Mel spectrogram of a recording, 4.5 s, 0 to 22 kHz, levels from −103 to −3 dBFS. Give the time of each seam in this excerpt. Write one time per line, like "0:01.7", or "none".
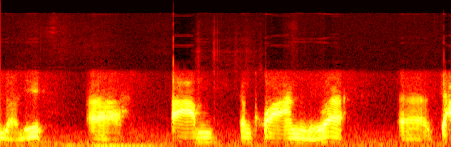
none

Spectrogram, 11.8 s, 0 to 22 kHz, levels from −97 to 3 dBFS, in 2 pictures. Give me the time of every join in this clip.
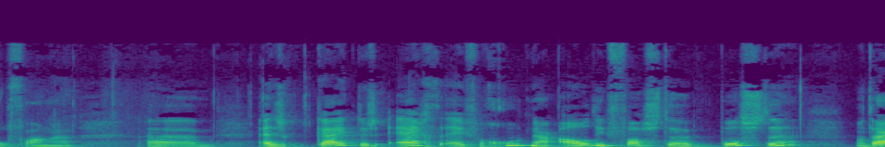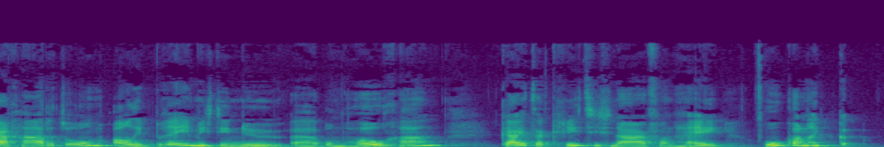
none

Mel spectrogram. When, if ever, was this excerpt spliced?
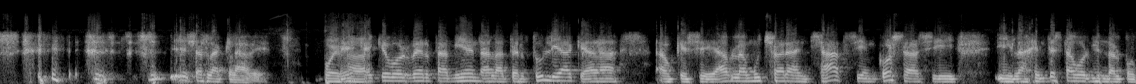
none

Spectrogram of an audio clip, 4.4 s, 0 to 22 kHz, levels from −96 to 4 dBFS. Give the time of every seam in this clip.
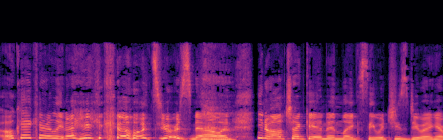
none

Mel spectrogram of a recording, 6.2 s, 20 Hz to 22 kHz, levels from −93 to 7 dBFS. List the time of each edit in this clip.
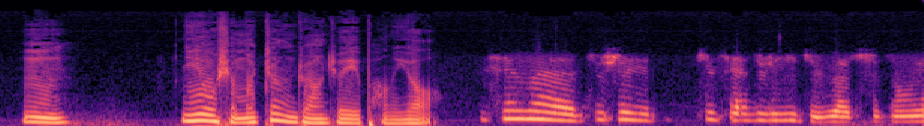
0:01.2

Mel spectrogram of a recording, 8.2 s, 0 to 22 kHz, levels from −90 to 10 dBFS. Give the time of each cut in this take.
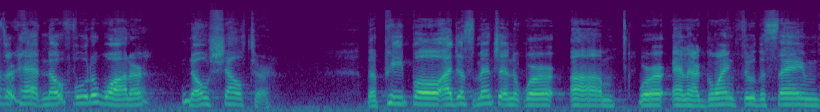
0:06.3

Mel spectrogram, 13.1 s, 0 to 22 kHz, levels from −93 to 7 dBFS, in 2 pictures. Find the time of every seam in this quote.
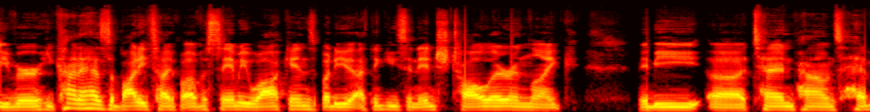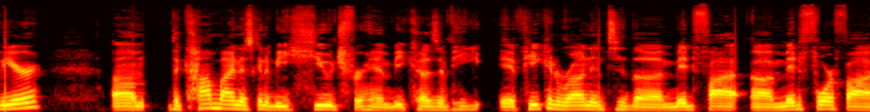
none

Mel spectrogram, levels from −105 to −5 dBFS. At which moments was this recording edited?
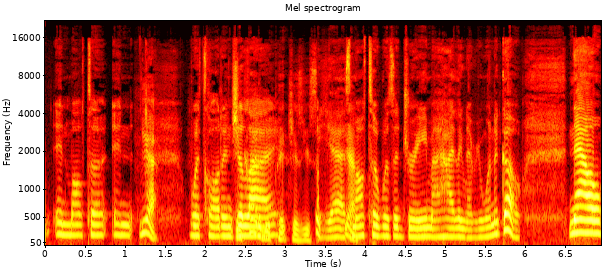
0:01.1
0:02.0
0:03.4
0:05.2

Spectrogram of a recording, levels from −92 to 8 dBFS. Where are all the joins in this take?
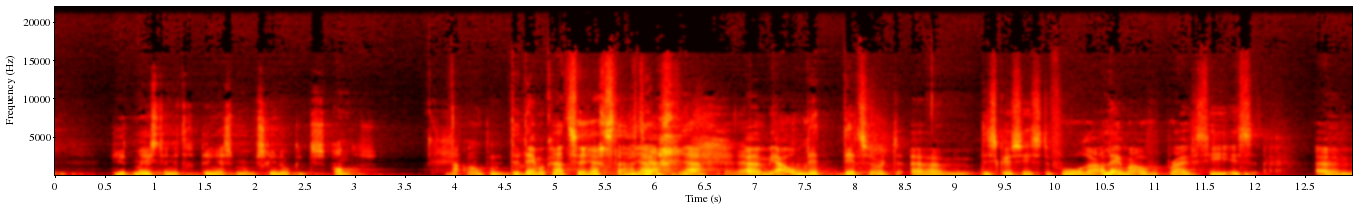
0:09.3

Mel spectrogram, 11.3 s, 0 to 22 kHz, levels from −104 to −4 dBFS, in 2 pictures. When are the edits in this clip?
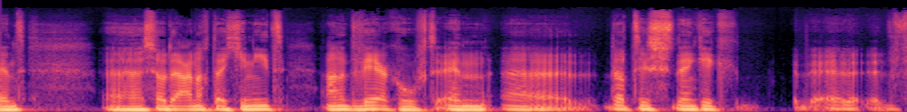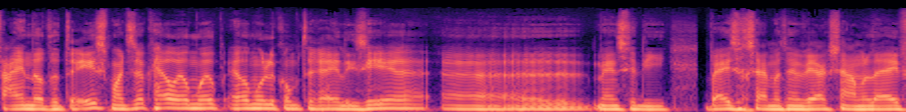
0:10.0

